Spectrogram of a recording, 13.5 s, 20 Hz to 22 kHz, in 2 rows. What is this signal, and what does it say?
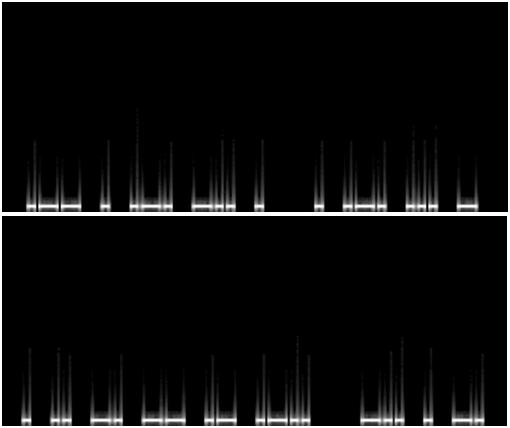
Morse code, heard as a keyed tone, about 16 wpm, 680 Hz. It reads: WERDE ERST EINMAL DEN
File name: Morsekurs / Witze / Witz 28. Dezember 2021, 70 F80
